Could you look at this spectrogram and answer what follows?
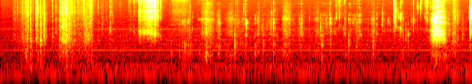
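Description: An oversized crunchy snack is chewed close to the mic, with loud irregular crunches and bites, crinkly chewing and a sharp crunch near the end, and no talk.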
